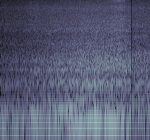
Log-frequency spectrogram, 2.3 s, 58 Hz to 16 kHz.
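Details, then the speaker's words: Vortec 4.2 L inline-6 idling after a tune-up with a new air cleaner. Low, lumpy idle with an uneven shake and a slightly raised speed; a misfire was found on cylinder 2, and its spark plug was then pulled. "Okay, so we've had a misfire on 2. This is way smoother. Okay, so we had a misfire on 2, on cylinder 2."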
